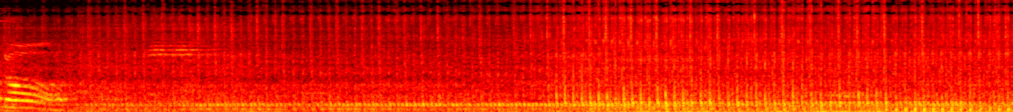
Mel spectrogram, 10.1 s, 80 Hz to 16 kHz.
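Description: TK-335 big-hook cylinder-bed industrial sewing machine running and stitching binding tape onto a plastic sheet, a steady motor hum with a fast even stitching rhythm. About halfway through it gets louder as the machine speeds up.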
